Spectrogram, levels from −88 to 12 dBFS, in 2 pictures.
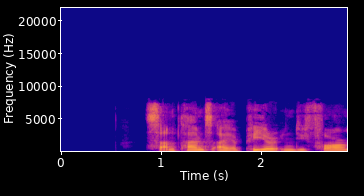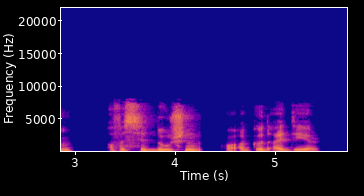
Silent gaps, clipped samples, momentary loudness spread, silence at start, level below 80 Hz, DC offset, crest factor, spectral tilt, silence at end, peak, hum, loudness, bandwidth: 3.08-3.31 s, 4.34-4.43 s; under 0.1%; 11 LU; 0.85 s; -58 dBFS; under 0.1%; 20 dB; -5 dB/octave; 0.3 s; -2 dBFS; none; -21 LUFS; 8 kHz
